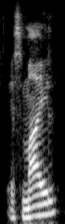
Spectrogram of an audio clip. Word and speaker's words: smiled: Spanish speakers have to be careful about putting the S, Yes. the sound in front of the S's.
